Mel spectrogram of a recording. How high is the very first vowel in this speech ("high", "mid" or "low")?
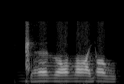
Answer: mid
